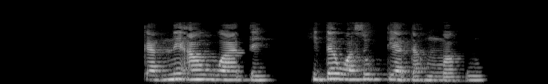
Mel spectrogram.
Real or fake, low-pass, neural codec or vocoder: real; 7.2 kHz; none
